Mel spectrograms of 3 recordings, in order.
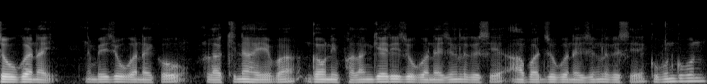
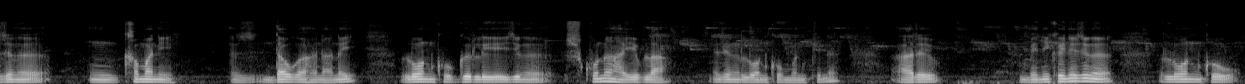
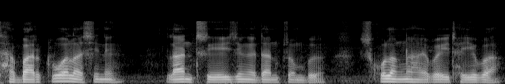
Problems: none marked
